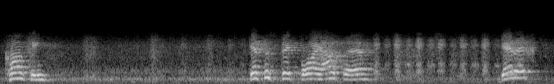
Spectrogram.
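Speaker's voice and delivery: calling out to a dog far off. Acted. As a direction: shout for Corky to fetch the stick.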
